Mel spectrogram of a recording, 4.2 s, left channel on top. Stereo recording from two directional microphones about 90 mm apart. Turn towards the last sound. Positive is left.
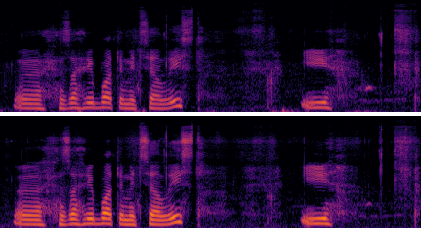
turn(degrees=-40)  # may be behind; listen again after turning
